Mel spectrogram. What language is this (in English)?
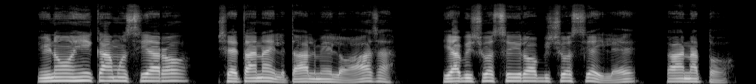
Mahasu Pahari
